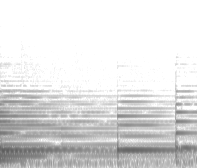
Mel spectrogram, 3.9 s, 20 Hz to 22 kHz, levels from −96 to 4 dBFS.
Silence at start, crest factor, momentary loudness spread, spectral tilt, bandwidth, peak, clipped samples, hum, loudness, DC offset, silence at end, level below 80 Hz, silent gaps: 0 s; 18 dB; 14 LU; -8.5 dB/octave; 5.6 kHz; -24 dBFS; under 0.1%; none; -43 LUFS; under 0.1%; 0 s; -74 dBFS; none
